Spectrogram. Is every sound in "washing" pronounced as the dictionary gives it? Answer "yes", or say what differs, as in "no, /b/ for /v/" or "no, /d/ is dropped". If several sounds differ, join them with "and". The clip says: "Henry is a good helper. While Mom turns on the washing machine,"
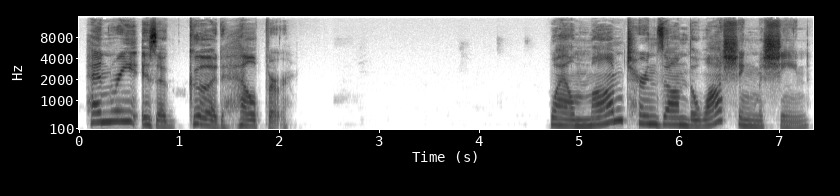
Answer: yes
